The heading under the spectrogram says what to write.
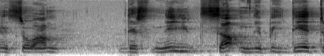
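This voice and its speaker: A woman's fairly high voice in a Mississippi accent, at a fairly slow pace with fairly even intonation and audible room echo. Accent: Southern US, Mississippi. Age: 80s+. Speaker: resident speaking at public comment. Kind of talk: public comment at council meeting.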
